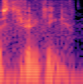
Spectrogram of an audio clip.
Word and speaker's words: Stephen King: Donc non, non, c'est une bonne introduction, on va dire en douceur à l'univers de, Stephen King.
